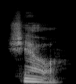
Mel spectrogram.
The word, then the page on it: shower: Australian English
